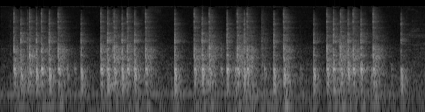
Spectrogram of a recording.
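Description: Morse telegraph key tapped rapidly, clicking in about five quick runs. It is the preliminary call-up signal sent before a radiogram, to put the receiving operator on alert.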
